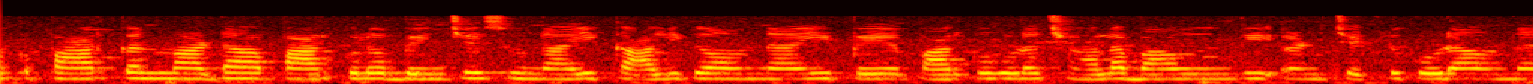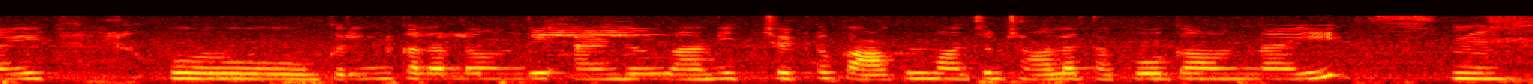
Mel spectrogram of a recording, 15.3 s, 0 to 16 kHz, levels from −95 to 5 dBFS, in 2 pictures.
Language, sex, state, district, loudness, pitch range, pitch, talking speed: Telugu, female, Andhra Pradesh, Srikakulam, -28 LUFS, 230-245 Hz, 235 Hz, 130 wpm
